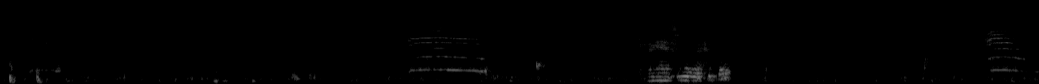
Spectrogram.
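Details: Kittens from a litter of six, four females and two males born August 29th to a family pet, visiting indoors: three clear, high, harmonic meows, one drawn out, one sharper and noisier, one short at the end, over faint room noise.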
